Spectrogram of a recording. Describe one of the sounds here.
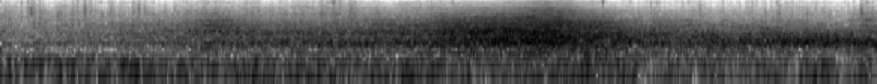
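A car approaches, whooshes past close by and fades away.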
